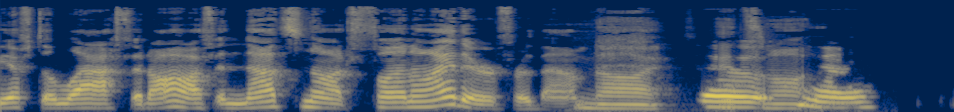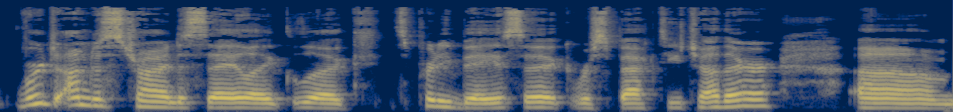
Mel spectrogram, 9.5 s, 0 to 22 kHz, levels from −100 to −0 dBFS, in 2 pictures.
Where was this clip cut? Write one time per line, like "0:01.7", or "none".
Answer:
none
